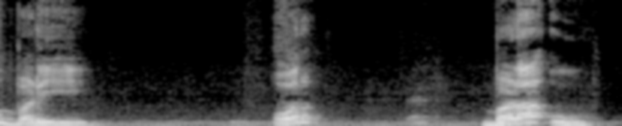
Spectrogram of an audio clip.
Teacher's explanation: इनके उच्चारण में सबसे कम मुख खुलता है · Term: समृत स्वर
